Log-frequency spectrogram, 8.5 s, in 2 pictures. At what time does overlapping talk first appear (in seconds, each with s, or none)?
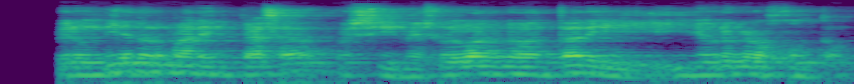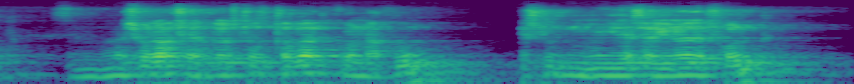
none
